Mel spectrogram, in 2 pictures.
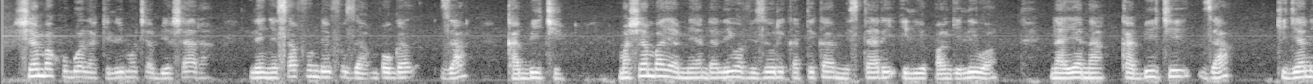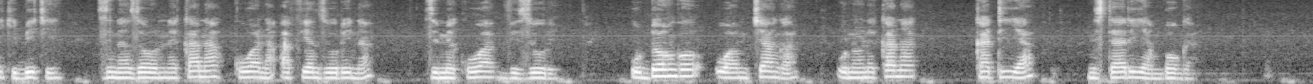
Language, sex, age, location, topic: Swahili, male, 25-35, Nairobi, agriculture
